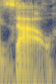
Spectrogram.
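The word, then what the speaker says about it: Zhao: season it's directed by chloe zao i believe it pronounces z-h-a-o who she directed a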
